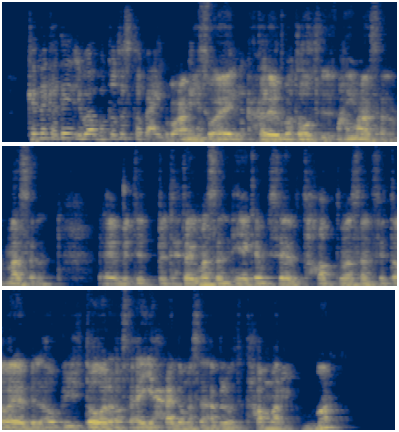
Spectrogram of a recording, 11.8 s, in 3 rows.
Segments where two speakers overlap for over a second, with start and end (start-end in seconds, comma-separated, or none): 1.6-3.7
